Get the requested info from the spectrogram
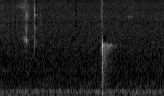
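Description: Plastic lip pencils being handled: a couple of faint ticks, then one sharp click with a brief ring about one and a half seconds in, over a low steady hum.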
